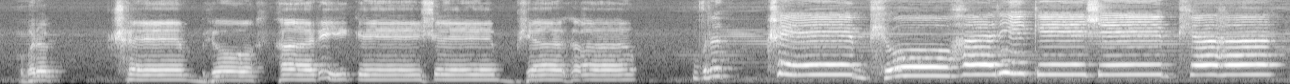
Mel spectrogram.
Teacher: Vrukshebhyo Harikeshebhyaha. The ksha has to be pronounced more as a little more force aspiration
